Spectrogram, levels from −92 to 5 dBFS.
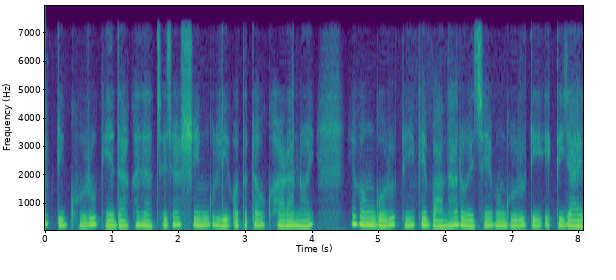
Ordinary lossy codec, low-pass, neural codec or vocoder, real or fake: none; 7.2 kHz; codec, 16 kHz in and 24 kHz out, 1 kbps, XY-Tokenizer; fake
